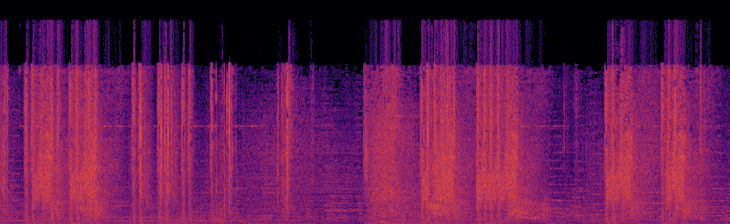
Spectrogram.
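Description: Rapid rifle gunfire from a legendary rifle in the video game Palworld, rattling in dense, sustained bursts with short gaps, loud and close against a busy battle mix with no talking.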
